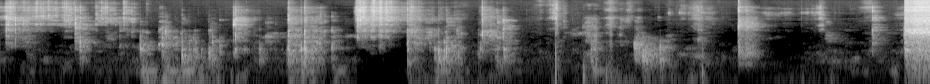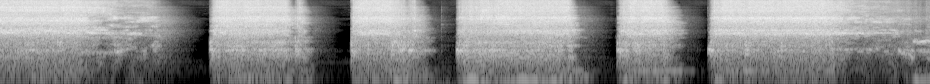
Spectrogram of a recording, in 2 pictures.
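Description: Whole roasted spices rattle and click as they are poured into a Borosil mixer-grinder jar and the jar is fitted on. About eleven seconds in, the electric mixer grinder runs in six short pulses with brief stops between them, grinding the whole spices and salt to a fine powder.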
